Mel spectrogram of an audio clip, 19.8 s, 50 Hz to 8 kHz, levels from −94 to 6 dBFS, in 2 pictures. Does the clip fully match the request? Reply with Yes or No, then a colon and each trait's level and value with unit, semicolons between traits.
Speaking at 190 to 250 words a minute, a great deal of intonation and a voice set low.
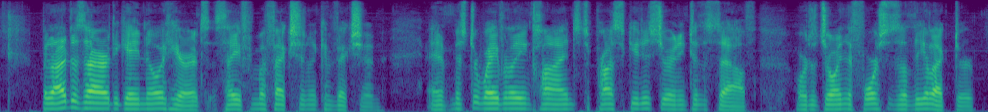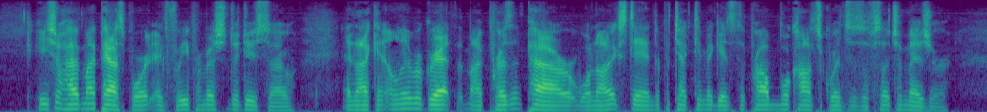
No: average, 200 wpm; narrow, 2.5 semitones; low, 125 Hz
